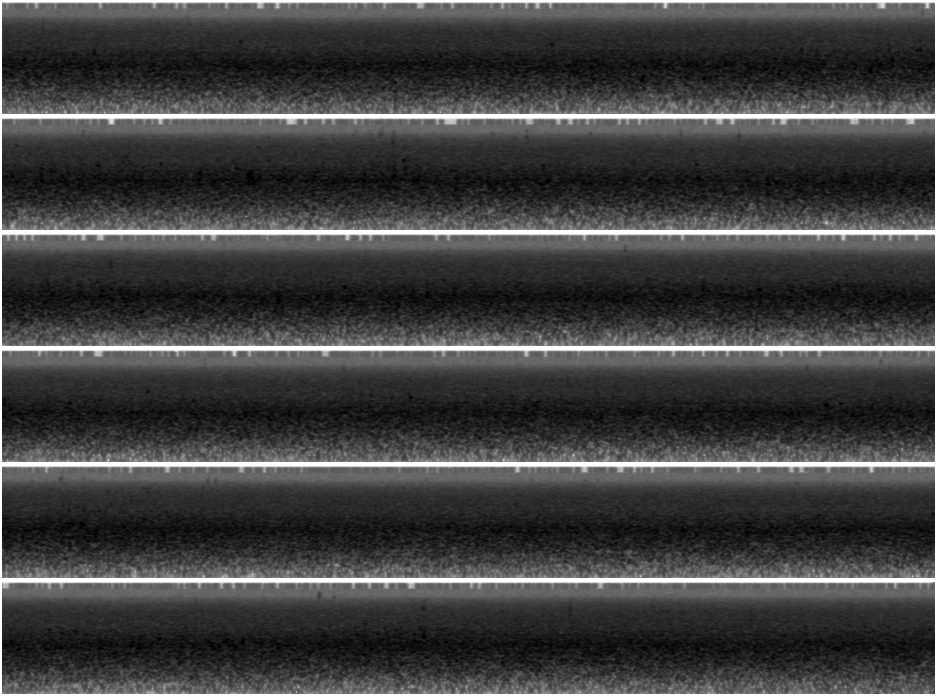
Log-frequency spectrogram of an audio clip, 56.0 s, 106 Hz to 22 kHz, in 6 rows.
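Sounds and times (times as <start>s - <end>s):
river water rushing: 0.0s - 55.9s.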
